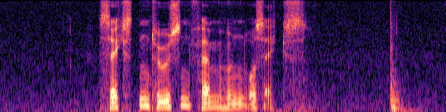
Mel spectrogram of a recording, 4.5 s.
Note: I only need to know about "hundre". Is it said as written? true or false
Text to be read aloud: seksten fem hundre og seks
true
